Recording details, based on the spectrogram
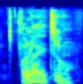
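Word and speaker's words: Olaitan: Olaiton. Olaiton. Yeah. Did I pronounce it correctly?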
